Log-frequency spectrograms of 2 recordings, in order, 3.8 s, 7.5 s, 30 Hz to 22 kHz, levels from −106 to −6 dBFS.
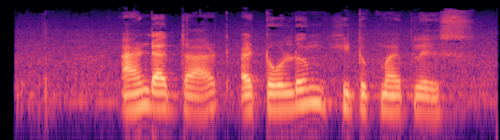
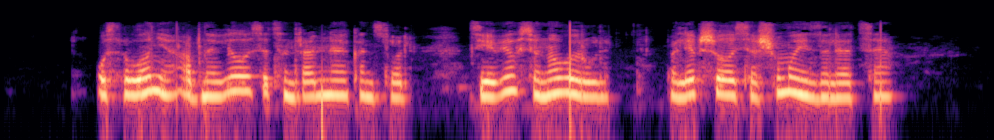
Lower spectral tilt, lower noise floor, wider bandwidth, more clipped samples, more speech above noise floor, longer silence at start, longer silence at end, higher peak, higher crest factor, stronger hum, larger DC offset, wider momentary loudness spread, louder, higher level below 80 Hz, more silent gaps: about the same, -5.5 dB/octave vs -6 dB/octave; second, -42 dBFS vs -81 dBFS; first, 14 kHz vs 7.4 kHz; neither; second, 20 dB vs 65 dB; second, 0.1 s vs 0.75 s; second, 0 s vs 0.75 s; about the same, -2 dBFS vs -2 dBFS; first, 22 dB vs 16 dB; neither; neither; first, 22 LU vs 12 LU; second, -23 LUFS vs -17 LUFS; second, -70 dBFS vs -56 dBFS; neither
